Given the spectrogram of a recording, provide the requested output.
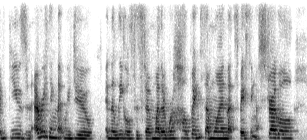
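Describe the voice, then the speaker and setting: Somewhat breathy and fairly high, a woman's voice moves at a moderate pace. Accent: American. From Houston, Texas (born Mexico City). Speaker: attorney. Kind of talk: casual interview.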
